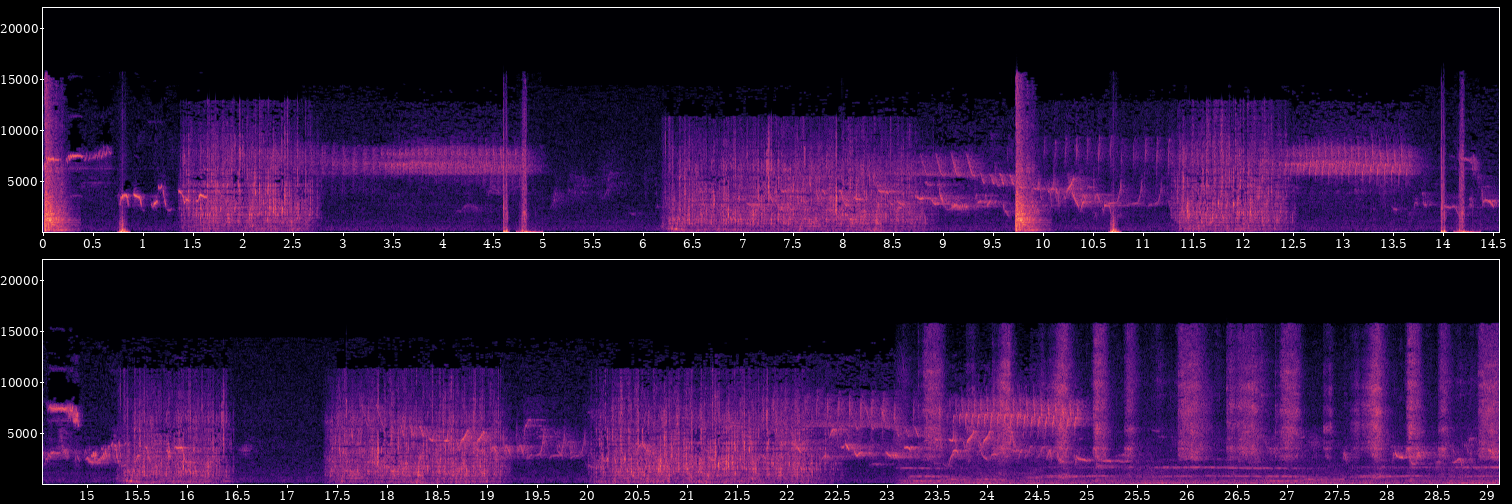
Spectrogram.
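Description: Wet cement mix sloshing and pouring from a miniature concrete mixer into a small bucket, in several bursts with short gaps and a few sharp clicks, while birds chirp. Near the end, a small trowel scrapes in repeated strokes over wet cement.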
